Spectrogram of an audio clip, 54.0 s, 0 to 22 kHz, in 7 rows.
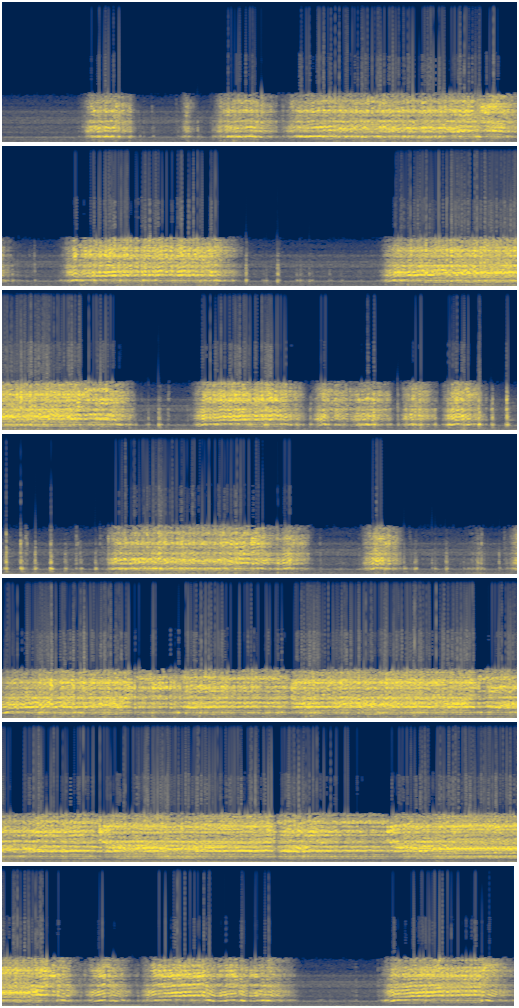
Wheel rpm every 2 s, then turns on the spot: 20, 30, 120, 140, 80, 90, 20, 150, 110, 90, 60, 30, 80, 110, 20, 70, 160, 160, 160, 160, 160, 160, 160, 110, 100, 10, 110.
0-2 22-24 28-30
